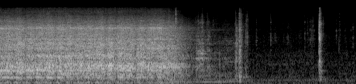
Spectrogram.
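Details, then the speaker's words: BMW E39 with rebuilt S62 V8, first start attempt, fuel pump relay removed: even, rapid dry cranking at about three to four beats a second with no firing, then stops; normal dry crank. "Dry crank, no fuel pressure relay, or no fuel pump relay."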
